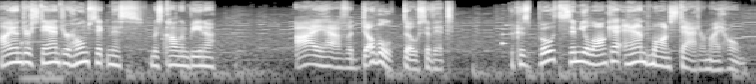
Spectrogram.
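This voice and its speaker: An actor voicing a gentle, polite young traveller in an anime game, earnest and kindly. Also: medium pitch, animated, measured pace, soft background music, close to an everyday voice. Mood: wistful. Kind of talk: anime game cutscene acting.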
